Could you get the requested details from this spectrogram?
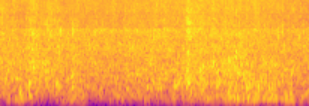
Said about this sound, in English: cold out today. It was fine until the wind started blowing.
